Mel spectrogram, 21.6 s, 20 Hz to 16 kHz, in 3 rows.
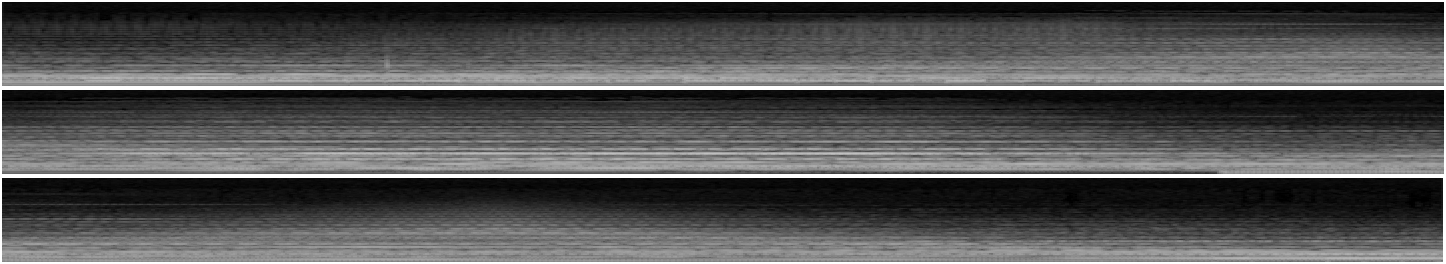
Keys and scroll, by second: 0.0-0.2 typing, 1.7 a, 11.0 z, 12.9-13.7 typing, 16.7 typing, 17.0 Return, 19.1 c.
